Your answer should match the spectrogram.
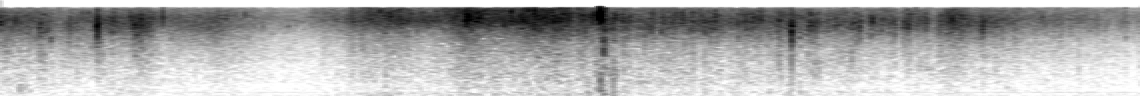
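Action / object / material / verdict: shake / loose heap of thin wood shavings / wood / none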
